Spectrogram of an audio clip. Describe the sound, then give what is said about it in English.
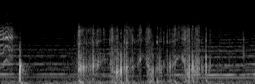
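Crisp crunching of a raw carrot fresh from the field: one sharp bite, a short pause, then a run of crunchy chewing that carries on to the end over a steady tonal hum. “Wow, look at that field of golden ripe carrots. Drool, drool, my favorite food. I've just got to pull one up and taste it.”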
